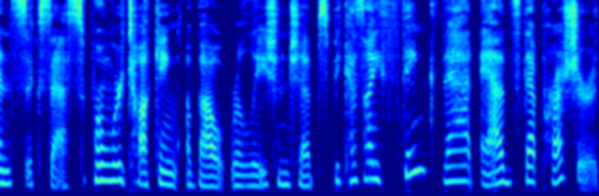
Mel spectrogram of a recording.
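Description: A woman with an American accent speaks slowly in an ordinary speaking voice, fairly high and with lively intonation. The background is quiet and the sound is dry and close, with no echo. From US Midwest, Minneapolis, Minnesota. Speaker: relationship researcher and therapist. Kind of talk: interview.

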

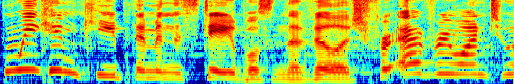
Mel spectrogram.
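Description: Over noticeable background noise, a woman speaks at a very fast pace with very wide pitch swings. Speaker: podcast storyteller. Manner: animated, storytelling tone with character voices; warm, gentle, directed at kids.

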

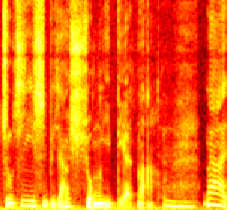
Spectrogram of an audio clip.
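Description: A woman with a fairly low pitch and a somewhat breathy voice uses lively intonation on a very clean recording with a silent background. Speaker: physician and public health scholar. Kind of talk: interview conversation. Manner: hesitant with fillers and laughter.

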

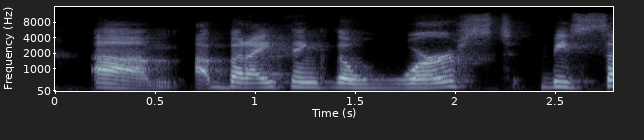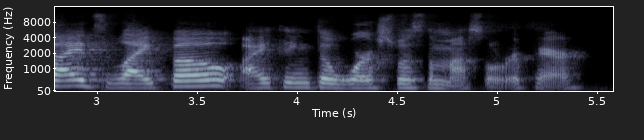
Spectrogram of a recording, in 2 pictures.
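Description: A woman with an American accent speaks in a medium pitch with a bright, sharp tone, keeping a fairly slow pace with ordinary pitch variation and hardly any pauses. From US Pacific Northwest, Oregon. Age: 30s. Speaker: weight-loss story guest. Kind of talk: casual podcast interview.

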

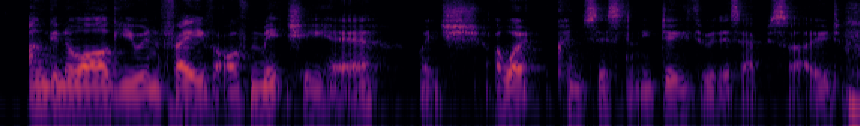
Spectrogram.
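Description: A man talks at a moderate pace with medium pitch. His intonation is monotone and flat. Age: 30s. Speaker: podcast co-host. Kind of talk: casual chat.

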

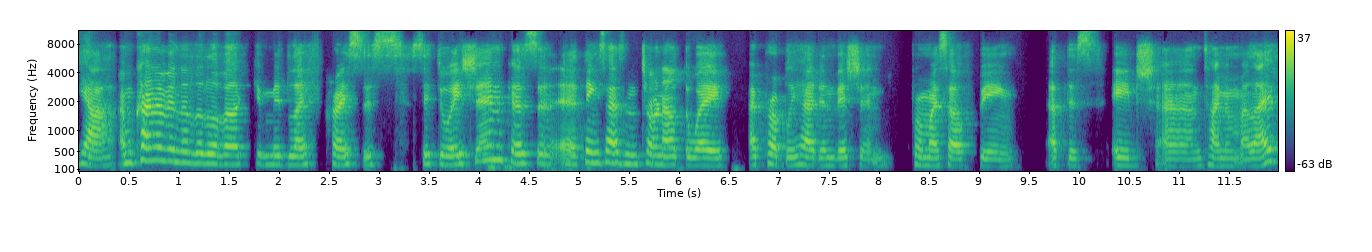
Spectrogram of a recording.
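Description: A woman talks at a moderate pace with a Norwegian accent. Her voice is medium in pitch with ordinary pitch variation. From Norway. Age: 40s. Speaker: caller. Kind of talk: casual chat.

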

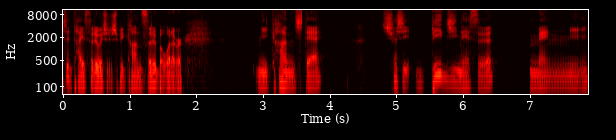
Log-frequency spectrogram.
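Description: Pausing long and often at a moderate pace, a man with a Nagoya accent and fairly low pitch uses ordinary pitch variation, on a very clean recording with a silent background and a dry, close sound with no echo. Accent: Nagoya-area accent when speaking Japanese. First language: not Japanese; learned it as a second language. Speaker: Japanese language teacher, podcast host. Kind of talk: tutorial. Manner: casual, with frequent fillers and self-corrections.

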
